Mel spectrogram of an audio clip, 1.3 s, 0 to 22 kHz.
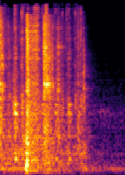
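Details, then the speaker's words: Spirit of 76 electromechanical pinball: on start the score motor turns only about 120 degrees, brief relay clacks with big thumps from the two drop target relay banks and the rollover main relay bank resetting, then silence; won't start, score reels don't reset. "So it goes for 120 degrees, and that big thumping noise are going to be the two drop target relay banks resetting, and of course the main relay bank for the rollovers."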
